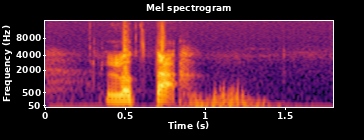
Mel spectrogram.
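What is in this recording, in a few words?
22, Teotitlán del Valle Zapotec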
